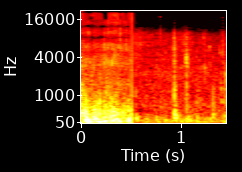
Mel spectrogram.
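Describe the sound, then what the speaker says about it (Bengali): Light wind and small waves wash around a boat heading toward the Matla river on a fishing trip. A loud gust of wind fills the first half-second, then quieter water remains with a few faint splashes. "বেশ কিন্তু হালকা হালকা হাওয়া ঢেউ হচ্ছে"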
